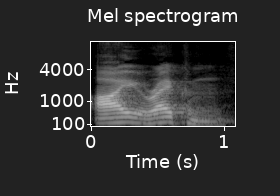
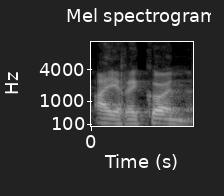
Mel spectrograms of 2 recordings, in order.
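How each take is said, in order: First: "reckon" louder on RECK, short weak ending; first-syllable stress. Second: "reckon" as re-KON, full vowel at the end; wrong stress. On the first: Teacher correcting learners, "reckon" stressed firmly on RECK. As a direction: hit RECK in "reckon", swallow the second vowel. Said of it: "le stress est sur on the first syllable". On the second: Teacher warning nobody will understand, "reckon" as re-KON. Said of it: "personne ne va vous comprendre". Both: Shown as a demonstration.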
